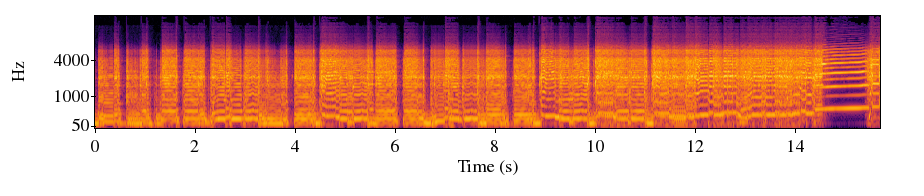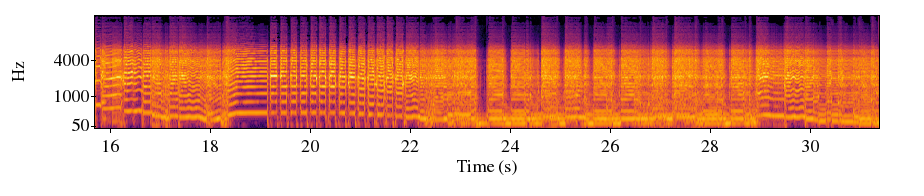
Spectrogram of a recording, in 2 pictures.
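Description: Tokai Love Rock LS128, a Les Paul-style electric guitar with PAF-style humbuckers, played overdriven through a Hamstead valve combo. It plays chugging rhythmic chords; about halfway through, a few long lead notes are bent up and down in pitch, then the chords return.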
